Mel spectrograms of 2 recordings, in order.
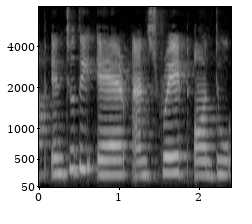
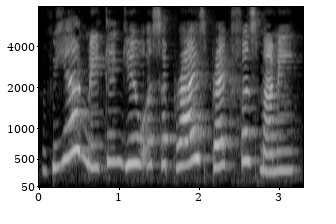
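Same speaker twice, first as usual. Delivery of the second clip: put-on little girl voice; 8 semitones higher than usual. Peppa's voice.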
